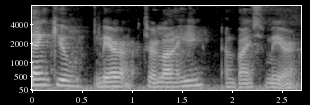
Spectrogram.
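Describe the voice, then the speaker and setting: Audible room echo surrounds a woman talking at a very slow pace with ordinary pitch variation. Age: 80s+. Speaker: school board member. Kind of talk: board meeting discussion.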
